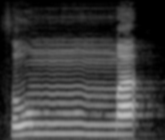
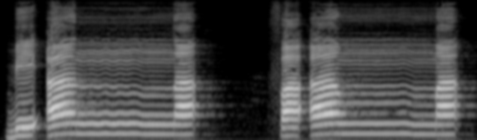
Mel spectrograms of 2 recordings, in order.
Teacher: Dengung, ya. Pembacanya harus didengungkan. Tahan 2 harokat. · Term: gunnah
